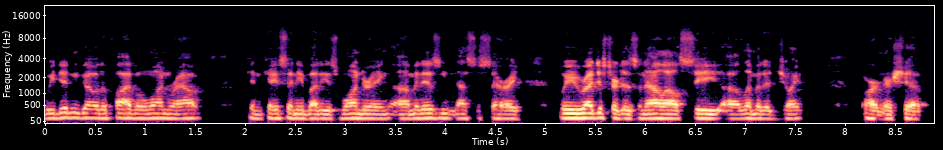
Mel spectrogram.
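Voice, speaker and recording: Husky guy on a zoom panel, flat steady voice, lots of ums. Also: medium pitch. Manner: flat, steady delivery with many fillers. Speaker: state coalition leader. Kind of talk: panel discussion on a video call. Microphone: video call.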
